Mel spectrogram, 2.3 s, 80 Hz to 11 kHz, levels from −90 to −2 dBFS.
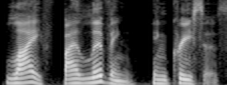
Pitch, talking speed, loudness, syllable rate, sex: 160 Hz, 105 wpm, -20 LUFS, 3.6 syllables/s, female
